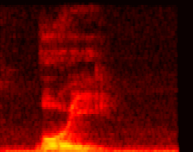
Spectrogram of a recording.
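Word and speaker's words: hoy: then the last one today today today is oi oi okay so imagine you uh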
